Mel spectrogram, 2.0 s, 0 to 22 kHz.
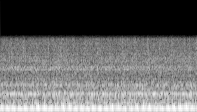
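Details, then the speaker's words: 1997 Audi A4 2.8 Quattro 12-valve, random and cylinder 2–6 misfire codes worse after new coil pack and plug wires: lumpy, shaking idle with an uneven pulse; owner thinks fuel arrives but is not igniting, cause unknown. "I do have a new fuel filter but I don't think that's the problem is getting fuel it just it's not igniting"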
